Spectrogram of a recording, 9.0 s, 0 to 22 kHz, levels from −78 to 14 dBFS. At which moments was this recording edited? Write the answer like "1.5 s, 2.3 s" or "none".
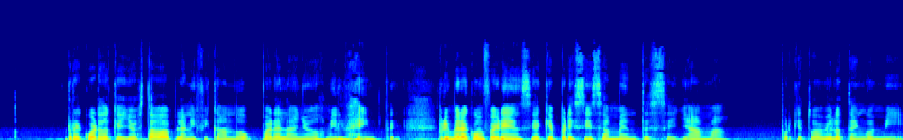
4.4 s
